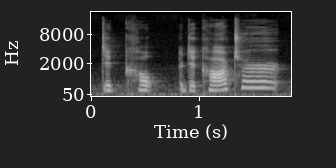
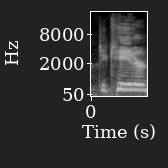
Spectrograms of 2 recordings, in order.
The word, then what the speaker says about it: Decatur: So, the first location opened on November 19th, 1980 in Decarter. Dart Decar. She's in Decator. Decatur, Georgia. Yeah, I think that's how you pronounce it.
